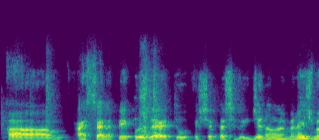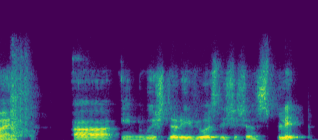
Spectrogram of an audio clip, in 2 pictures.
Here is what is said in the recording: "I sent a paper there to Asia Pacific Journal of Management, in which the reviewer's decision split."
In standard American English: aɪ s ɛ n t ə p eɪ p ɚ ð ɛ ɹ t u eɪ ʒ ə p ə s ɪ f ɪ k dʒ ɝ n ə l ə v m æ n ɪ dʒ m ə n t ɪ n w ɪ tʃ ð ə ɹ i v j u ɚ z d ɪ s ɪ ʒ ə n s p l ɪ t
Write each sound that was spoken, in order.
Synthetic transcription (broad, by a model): aɪ s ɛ n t ə p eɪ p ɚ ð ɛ t u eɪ ʃ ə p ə s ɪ f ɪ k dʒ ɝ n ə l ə m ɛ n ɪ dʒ m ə n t ɪ n w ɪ tʃ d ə ɹ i v j u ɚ s d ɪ s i s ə n s p l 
